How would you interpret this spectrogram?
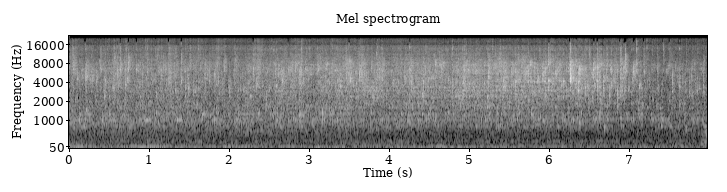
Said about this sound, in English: that's the last bit of sparge water going in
